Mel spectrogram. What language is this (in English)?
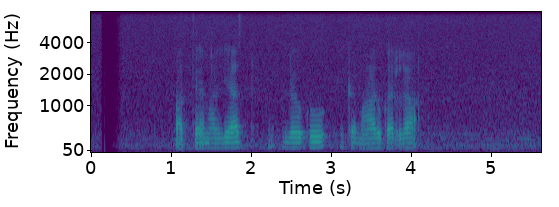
Sinhala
